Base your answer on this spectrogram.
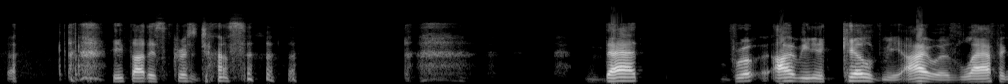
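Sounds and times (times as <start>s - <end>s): faint short breaths: 0.7s - 1.2s, 4.1s - 5.8s
man's breathy exhale of laughter: 0.7s - 1.2s, 4.1s - 4.7s.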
